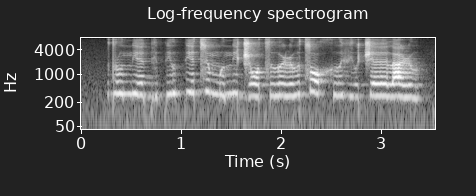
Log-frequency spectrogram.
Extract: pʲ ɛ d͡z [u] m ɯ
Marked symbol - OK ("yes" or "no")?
no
